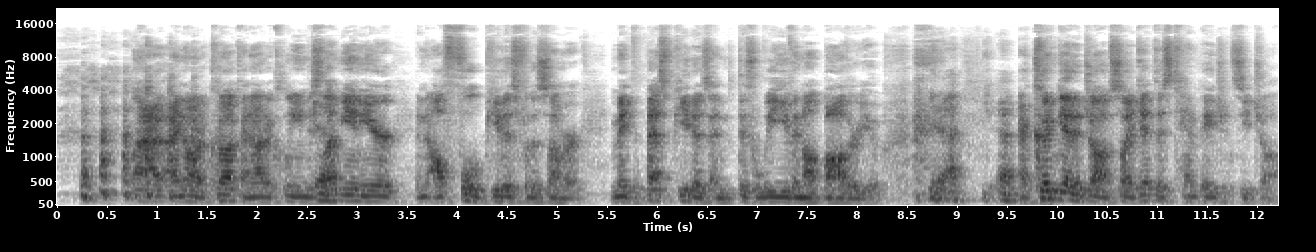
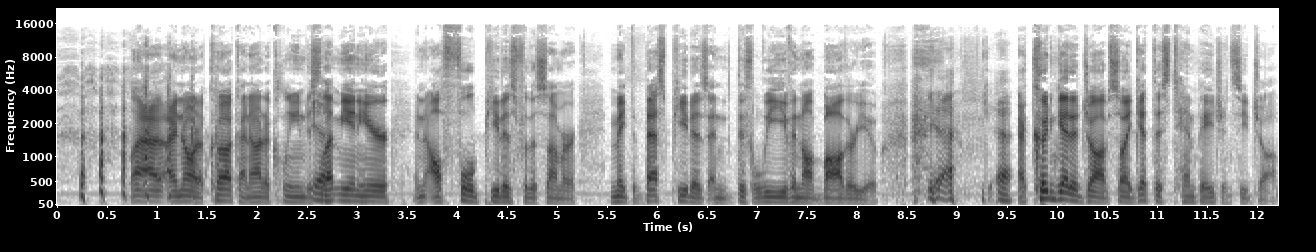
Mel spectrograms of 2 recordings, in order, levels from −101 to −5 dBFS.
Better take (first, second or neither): second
